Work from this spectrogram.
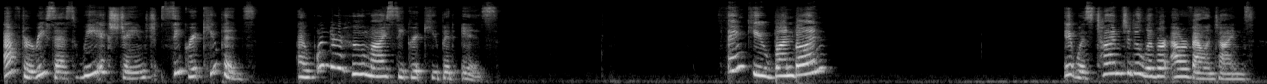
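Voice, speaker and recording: A woman voicing an excitable young animal schoolchild from a picture book, bubbly and exclaiming, through a squeaky pitched-up chipmunk effect. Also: unhurried, long pauses, heavily acted. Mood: excited.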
